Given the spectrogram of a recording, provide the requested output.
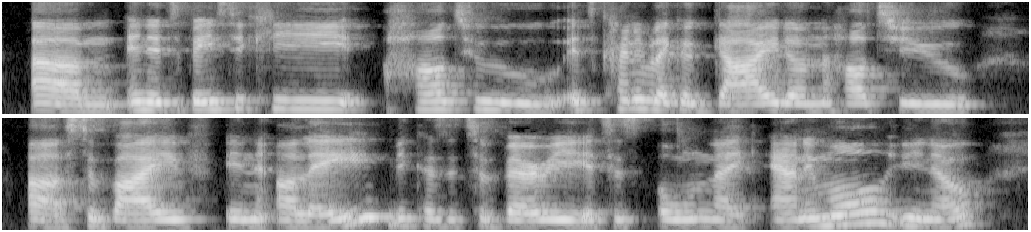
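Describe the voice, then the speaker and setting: A woman with a French accent speaks at a fairly slow pace and a medium pitch, with fairly even intonation and hardly any pauses. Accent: French accent, noticeable. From southern France. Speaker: actress and author. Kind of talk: interview chat.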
